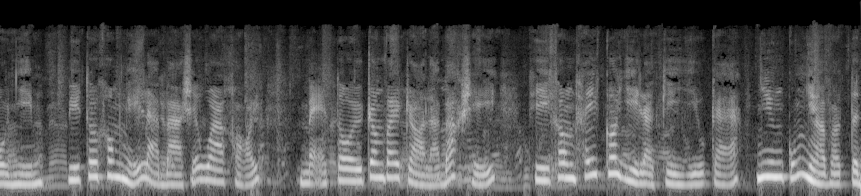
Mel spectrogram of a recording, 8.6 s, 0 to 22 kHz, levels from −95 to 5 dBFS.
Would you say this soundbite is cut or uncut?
cut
